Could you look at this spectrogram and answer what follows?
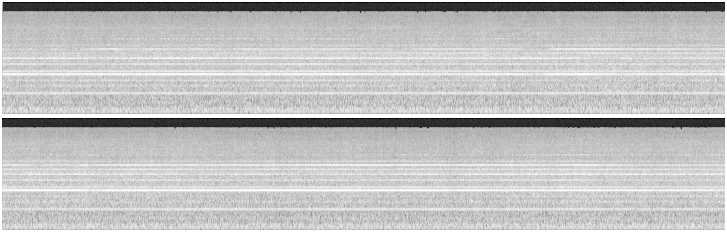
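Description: Helicopter cabin noise in steady cruise flight, heard from inside the cabin: a loud, even low drone from the rotor and engine, with several steady whining tones above it.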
